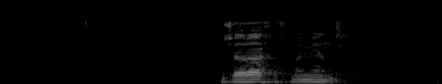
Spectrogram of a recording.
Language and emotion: Russian, neutral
